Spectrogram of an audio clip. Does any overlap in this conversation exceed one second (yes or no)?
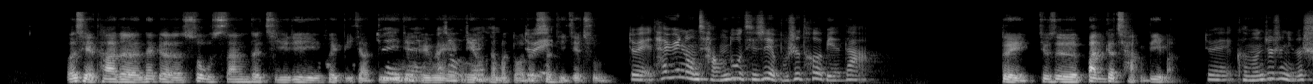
yes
